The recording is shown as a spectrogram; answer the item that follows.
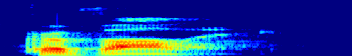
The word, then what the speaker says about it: crevalle: It's pronounced crevalle, sounding just like its Australian cousin, the trevally.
